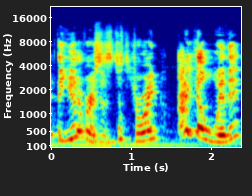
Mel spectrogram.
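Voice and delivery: loud, high, laughing Loki rant; exasperated Loki. Retold or imitated. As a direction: rant at Thor like a frantic trickster god. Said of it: "And Loki's like".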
